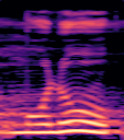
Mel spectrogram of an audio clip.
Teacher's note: yang menghadapi huruf wau maka tanwin ini dimasukkan ke wau muluau sambil ditahan didengungkan sampai ada suara masuk hidung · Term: idgham bhunah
